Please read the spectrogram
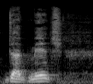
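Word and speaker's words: Moench: I believe that's how you pronounce the man's name. It's always mangled by us podcasters, but I do believe it's Doug Minch.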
